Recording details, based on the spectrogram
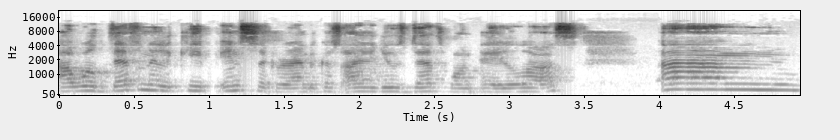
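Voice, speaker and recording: With a Dutch accent, a woman talks at medium pitch and a moderate pace, her pitch varying in an ordinary way over noticeable background noise. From Netherlands. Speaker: podcast guest, runner. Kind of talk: casual interview chat. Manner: hesitant, many fillers.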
